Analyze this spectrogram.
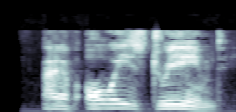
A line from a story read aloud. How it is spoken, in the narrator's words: he mouthed fiercely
